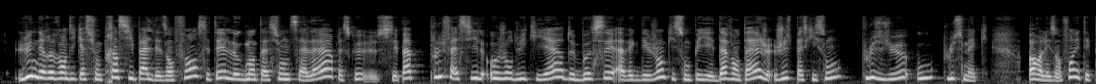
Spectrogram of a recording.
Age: 20-39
